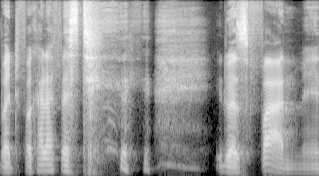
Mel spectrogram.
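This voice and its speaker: A man with a Lesotho accent is heard in a dry, close sound with no echo. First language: Sesotho. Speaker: clothing brand cofounder. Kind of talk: casual interview. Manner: code-switching English and Sesotho.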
